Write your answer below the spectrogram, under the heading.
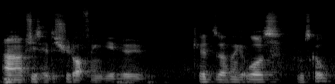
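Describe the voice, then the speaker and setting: A New man who manages a sports organisation introduces himself to a council committee. His lowish voice has a bright, forceful edge, and he keeps it friendly and informal with a few ums. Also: steady tone, fairly quick, vocal fry.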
